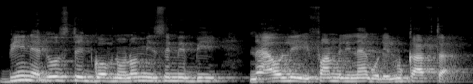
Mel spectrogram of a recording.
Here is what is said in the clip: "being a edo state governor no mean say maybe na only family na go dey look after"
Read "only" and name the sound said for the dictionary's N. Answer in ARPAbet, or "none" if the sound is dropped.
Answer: none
